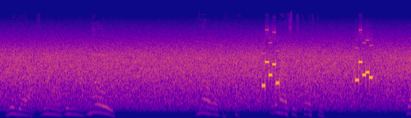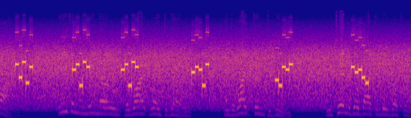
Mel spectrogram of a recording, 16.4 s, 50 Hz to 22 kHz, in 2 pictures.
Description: Five-tone selective call (ZVEI), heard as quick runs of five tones, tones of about 70 ms, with radio hiss and speech in English. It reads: 22603 44675 05539 80229 80229 79820 42980 97853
